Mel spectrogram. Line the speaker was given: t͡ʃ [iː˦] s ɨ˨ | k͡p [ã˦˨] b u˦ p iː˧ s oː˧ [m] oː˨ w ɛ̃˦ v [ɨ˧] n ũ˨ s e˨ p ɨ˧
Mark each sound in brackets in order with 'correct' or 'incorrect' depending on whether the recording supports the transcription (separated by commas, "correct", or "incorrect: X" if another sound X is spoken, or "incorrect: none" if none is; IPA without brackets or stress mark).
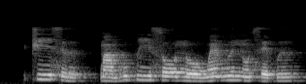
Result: correct, incorrect: ã˨, incorrect: n, incorrect: ɨ˦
